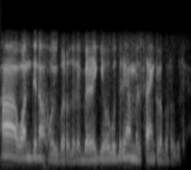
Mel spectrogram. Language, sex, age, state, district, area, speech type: Kannada, male, 30-45, Karnataka, Belgaum, rural, conversation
